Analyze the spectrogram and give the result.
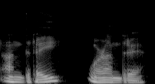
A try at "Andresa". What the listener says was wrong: Andresa. You don't have the I.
